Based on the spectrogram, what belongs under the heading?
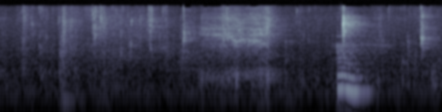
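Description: Chewing and wet mouth sounds of sauce-covered corn on the cob being bitten and eaten, with small clicks, and a brief hum of a voice about three and a half seconds in.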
